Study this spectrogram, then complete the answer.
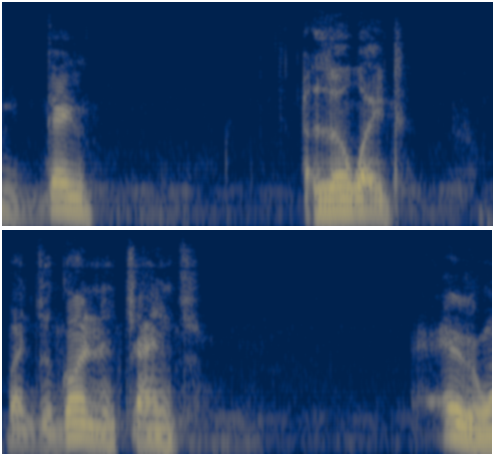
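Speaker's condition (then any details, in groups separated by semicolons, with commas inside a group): Multiple sclerosis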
